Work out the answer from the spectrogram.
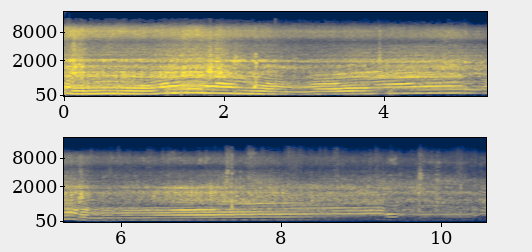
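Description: Classic Mini's engine pulling away, the revs climbing and then dropping twice as it shifts up. It then holds a nearly steady note while it fades into the distance.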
